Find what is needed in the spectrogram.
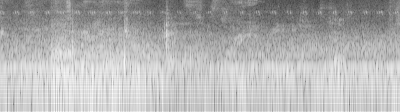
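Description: Ballpark background between pitches: faint distant voices over a steady hum and a low, even rumble, with one small sharp knock about a second and a half in.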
